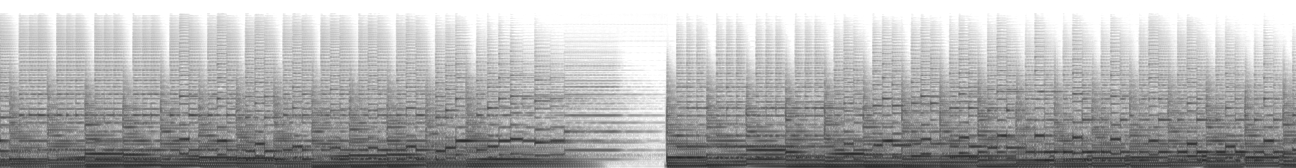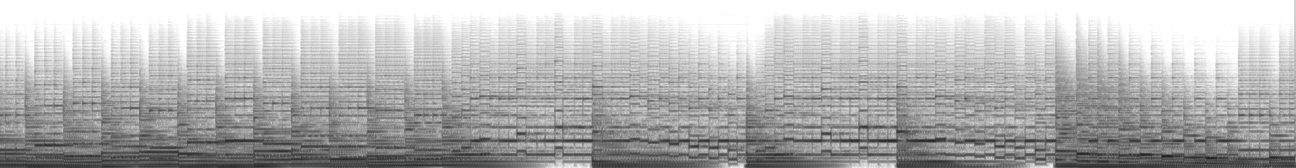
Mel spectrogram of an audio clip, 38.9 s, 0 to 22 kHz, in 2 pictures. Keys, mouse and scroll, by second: 4.2-6.3 drag, 6.7-11.9 drag, 13.7 space, 14.3 drag, 14.7 s, 16.2 Tab, 17.0 s, 20.0 g, 21.8 g, 25.3 s, 27.3 alt+s, 29.1 Tab, 30.8 ctrl+s, 32.1 n, 33.3 n, 34.2 space, 36.2-38.8 scroll up 2.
